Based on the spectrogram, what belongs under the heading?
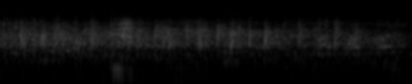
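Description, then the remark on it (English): An audience claps their hands in thanks to God in a dense, steady wash of applause that holds at a fairly even loudness for several seconds, with no voices standing out above it. “Come on, clap your hands tonight if you're thankful to know you serve a God in control.”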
